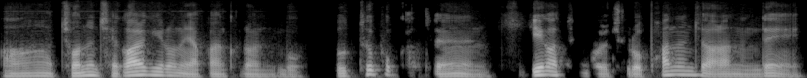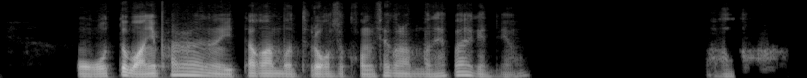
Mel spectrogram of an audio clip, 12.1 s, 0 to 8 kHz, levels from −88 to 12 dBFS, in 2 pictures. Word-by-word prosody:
아 95 +1 -1
저는 115 +5 +3
제가 110 +5 +4
알기로는 130 -7 +3
약간 80 0 -1
그런 80 -2 -6
뭐 75 -1 -8 0.2
노트북 150 - -2
같은 85 - -3
기계 135 +2 +3
같은 135 -2 +2 0.2
걸 85 - -3
주로 85 -1 -1
파는 145 +1 0
줄 135 - +2
알았는데 85 0 -1 0.6
뭐 90 - +2
옷도 95 - +3
많이 90 +2 +6
팔면은 115 -4 -1
이따가 100 +4 +1
한번 95 -3 -1
들어가서 90 0 -1
검색을 85 +5 -5
한번 90 -2 -6
해 95 - -6
봐야겠네요. 85 - -6 1.3
아. 85 +1 -18
95 Hz, 305 characters per minute, -23 LUFS, 85-110 Hz, 1.3 s, 많이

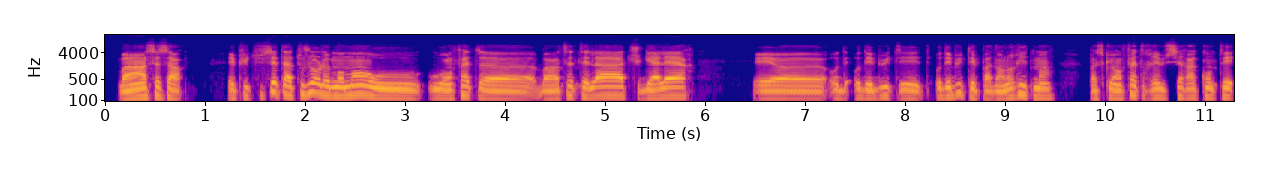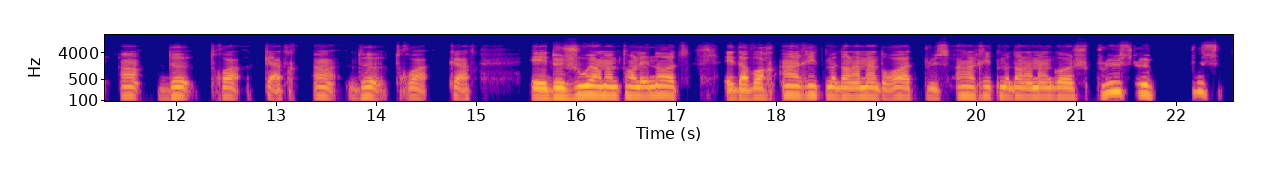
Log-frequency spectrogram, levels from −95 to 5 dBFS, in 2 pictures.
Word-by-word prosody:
Ben, 115 +4 +6
c'est 145 +2 -2
ça. 120 -4 +1 0.4
Et 115 - -2
puis 135 +4 -7
tu 150 - -18
sais, 195 +6 +2
tu - - +2
as 145 - +6
toujours 180 +3 0
le 155 -3 +2
moment 150 +3 +3
où 120 -4 +2
où, 120 -1 -1
en 115 - 0
fait 150 +1 -4
heu, 105 -3 +1
bah, 110 0 0
tu 155 - -7
sais - - -2
tu 135 - -3
es - - +1
là, 145 +1 +5
tu 105 - -12
galères 135 +4 +4 0.6
et 110 0 -1
heu, 105 -1 +2
au 115 - -5
dé - - -8
au 125 - -4
début, 115 +5 -2
tu 115 0 -2
es - - -9
au 130 - -3
début, 140 +7 -2
tu 130 - -2
es - - -1
pas 105 - -4
dans 100 +1 -2
le 115 - +1
rythme, 145 -1 -2
hein. 125 0 -4 0.3
Parce 110 0 -7
qu'en 115 -2 -1
fait, 160 +3 -3
réussir 120 +2 -4
à 120 - -1
compter 130 +2 -2
1, 145 -2 -1 0.2
2, 135 +4 -1
3, 135 -1 -3 0.2
4, - - -5
1, 140 -2 -2
2, 135 +2 -2
3, 125 -2 -5 0.2
4, - - -4 0.5
et 125 -1 +6
de 130 +2 +5
jouer 150 +6 +6
en 150 - +5
même 145 -1 +4
temps 150 -1 0
les 140 0 +4
notes 150 0 +1 0.3
et 115 +1 0
d'avoir 115 0 +3
un 155 0 +2
rythme 145 -1 0
dans 135 0 +1
la 130 0 0
main 135 -1 +2
droite, 130 +2 0
plus 120 -4 -8
un 145 0 -2
rythme 140 0 -2
dans 135 0 -1
la 130 - -1
main 135 0 +2
gauche, 130 -1 -2
plus 190 +4 +1
le 170 -2 +5 0.4
plus 190 -3 -6
130 Hz, 220 wpm, -22 LUFS, 115-145 Hz, 0.6 s, Ben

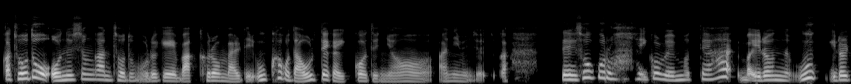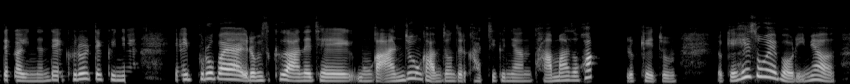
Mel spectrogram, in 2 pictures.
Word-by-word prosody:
그러니까 - - +2
저도 270 +3 +6
어느 195 +5 +5
순간 220 -3 -3
저도 180 -3 -2
모르게 160 -2 0
막 145 - 0
그런 175 -2 0
말들이 135 -1 -3
욱하고 225 +5 -1
나올 150 +4 +2
때가 220 -1 0
있거든요. 140 0 -4
아니면 155 -2 -9
이제 485 - -9
누가 400 - -8 0.5
내 220 -1 +4
속으로 300 +2 0
'하 250 - -8
이걸 260 +1 -1
왜 200 -2 0
못해? 215 +4 -5
하.' 330 +10 +1
막 - - +1
이런 200 0 +2
욱 290 +6 +2
이럴 205 +3 +1
때가 195 -4 -1
있는데 160 +5 -4
그럴 250 +5 +1
때 245 -2 -1
그냥 205 -2 -4 0.6
"에이 230 0 -1
브로바야." 250 -3 +6
이러면서 185 0 +1
그 230 - +4
안에 170 0 +4
제 165 -2 +2
뭔가 160 -1 +1
안 165 +4 +1
좋은 270 +5 -1
감정들을 160 - -2
같이 165 +3 -11
그냥 160 -2 -7
담아서 180 +6 -1
확 330 +1 +2 0.3
이렇게 155 -1 -4
좀 140 -1 -8 0.4
이렇게 175 - -2
해소해 345 0 +3
버리면 200 - 0
195 Hz, 390 characters per minute, -23 LUFS, 160-240 Hz, 0.6 s, 저도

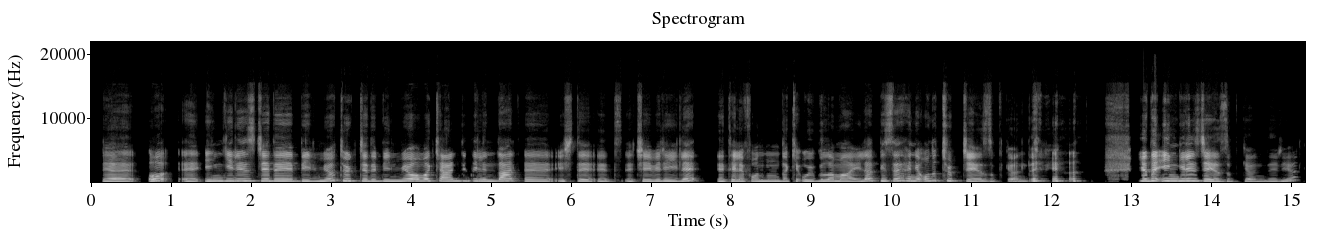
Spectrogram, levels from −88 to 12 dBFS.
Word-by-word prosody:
Iıı, 215 -1 +1 0.2
o, 270 - +3 0.4
ııı, 215 -1 -1
İngilizce 295 +3 +1
de 280 -4 +2
bilmiyor, 245 - +1
Türkçe 310 -5 0
de 245 -3 -1
bilmiyor 250 +5 +3
ama 300 +2 +3
kendi 280 -1 +1
dilinden, 285 +3 +1
ııı, 240 -2 -2
işte, 240 -1 -3
ııı, 205 -1 -4 0.2
t 210 - -6
çeviriyle, 250 +3 0 0.2
ııı, 210 - 0
telefonundaki 225 -1 -1
uygulamayla 240 +3 -1
bize, 290 +1 -1
hani, 295 -3 -1
onu 325 +4 -5
Türkçe 315 -6 -1
yazıp 200 0 -1
gönderiyor. 295 0 -3 0.9
Ya 290 0 +5
da 340 - +11
İngilizce 310 -2 +5
yazıp 195 -5 0
gönderiyor 190 - -7
255 Hz, 120 wpm, -22 LUFS, 225-295 Hz, 0.9 s, da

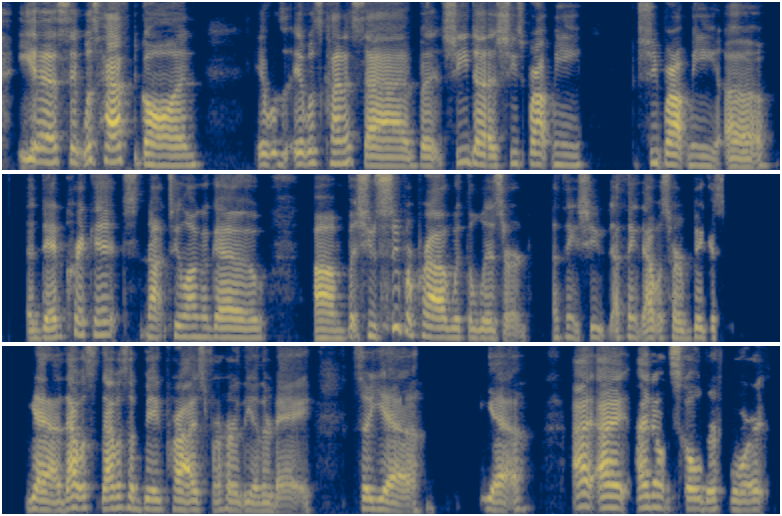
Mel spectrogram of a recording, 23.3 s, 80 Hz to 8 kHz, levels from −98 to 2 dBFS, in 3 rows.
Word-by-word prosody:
Yes. 235 -6 +3
It 225 - -2
was 260 0 +1
half 235 +2 +8
gone. 165 -1 +3 0.5
It 180 +2 -5
was 185 0 -6
it 195 - -1
was 210 +1 +1
kinda 200 +2 0
sad, 155 -6 +1
but 155 -1 -5
she 225 +1 -3
does. 175 -6 0
She's 200 +2 -4
brought 190 -2 +2
me 175 -1 -12 0.5
she 210 +5 -6
brought 180 -4 +5
me 160 -4 -10
a 140 +3 -2 0.4
a 140 - -7
dead 160 +2 -1
cricket 215 -2 -3
not 170 -1 -1
too 185 - -5
long 175 0 -1
ago, 160 -2 -2 0.5
um, 145 -1 +4
but - - -4
she 200 - 0
was 180 -3 +2
super 335 -2 +3
proud 170 -4 +4
with 160 0 -6
the 155 - -6
lizard. 150 -1 -6 0.2
I - - -10
think 170 +1 -12
she 320 -3 -8
I - - -6
think 170 -2 -8
that 155 - 0
was - - -1
her 150 -3 -4
biggest 160 +2 -7 0.8
yeah, 155 -4 +2
that 200 - +5
was 190 0 +1
that 175 0 +3
was 195 +1 -2
a 175 - -2
big 165 -1 -3
prize 160 -2 +3
for 155 -1 -10
her 155 -2 -5
the 145 -1 -7
other 140 +1 -7
day. 120 -3 -7 0.4
So 180 - -3
yeah. 155 -7 -1 0.6
Yeah. 345 +1 -3 0.5
I 200 -3 +5
I 185 - +3
I - - +2
don't 205 -1 -2
scold 175 -1 +1
her 160 +1 -2
for 155 0 -4
it. - - -11
170 Hz, 180 wpm, -22 LUFS, 155-195 Hz, 0.8 s, half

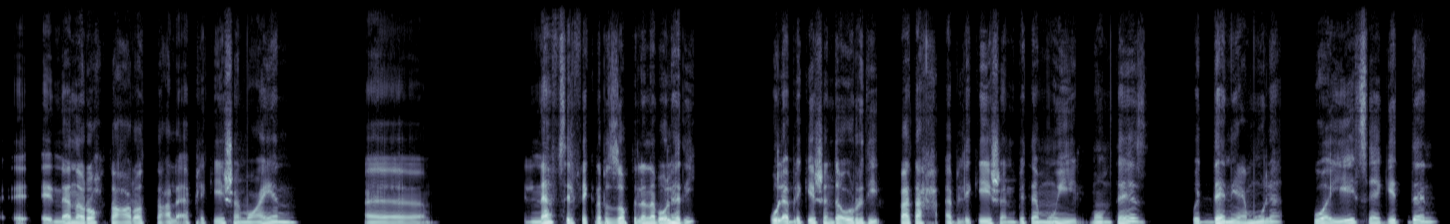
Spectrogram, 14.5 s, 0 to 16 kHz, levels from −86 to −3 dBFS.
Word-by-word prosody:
أ 435 - -5 0.2
إن 110 +3 -1
أنا 150 +2 +4
رُحت 150 -3 0
عرضت 125 +4 -1
على 105 -1 -4
أبلكيشن 115 +3 -3
معيّن، 165 - -1 0.7
آمم، 95 -2 -3 1.0
نَفس 160 - +3
الفكرة 165 +4 0
بالضبط 145 +3 +2
اللي 140 - +2
أنا 150 - +5
باقولها 145 +2 +6
دي، 210 +9 -2 0.8
والأبلكيشن 135 +6 +2
ده 120 -3 +4
already 125 0 +1 0.2
فتح 145 -5 +2
أبلكيشن 110 -1 -1
بتمويل 110 -1 -1
ممتاز، 130 - 0 0.5
واداني 150 - +3
عمولة 190 +7 0 0.3
كويّسة 120 +6 +1
جدًا، 190 - -2
130 Hz, 110 wpm, -23 LUFS, 110-165 Hz, 1.0 s, باقولها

